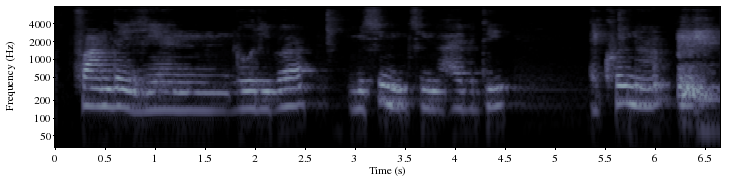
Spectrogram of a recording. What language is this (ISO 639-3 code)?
mni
